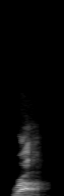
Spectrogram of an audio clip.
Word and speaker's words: Feyre: Feyre.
